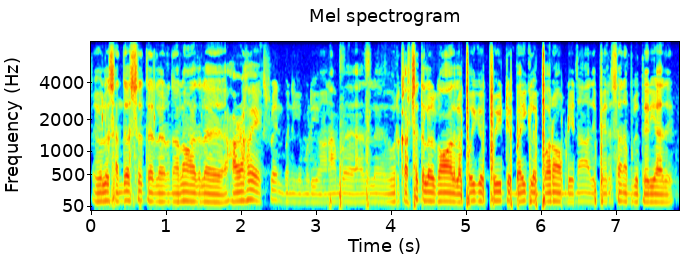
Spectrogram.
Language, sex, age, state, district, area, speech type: Tamil, male, 18-30, Tamil Nadu, Kallakurichi, rural, spontaneous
